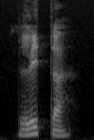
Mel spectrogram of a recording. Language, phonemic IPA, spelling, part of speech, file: French, /e.ta/, état, noun, Fr-état.ogg
- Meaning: 1. state, condition 2. alternative letter-case form of État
